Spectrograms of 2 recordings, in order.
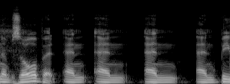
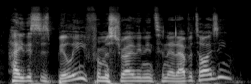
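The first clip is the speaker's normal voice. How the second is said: confused, puzzled-sounding delivery; 6 semitones higher than usual. Opening a pretend sales call: sounding confused. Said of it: "You sound confused".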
